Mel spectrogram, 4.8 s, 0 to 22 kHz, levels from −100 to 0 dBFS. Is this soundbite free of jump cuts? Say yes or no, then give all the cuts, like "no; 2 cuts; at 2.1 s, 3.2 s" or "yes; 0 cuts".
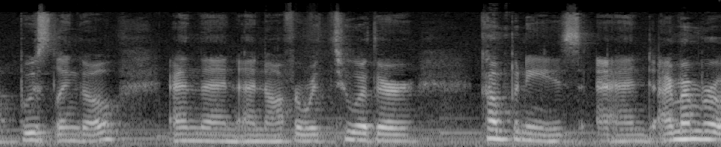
yes; 0 cuts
